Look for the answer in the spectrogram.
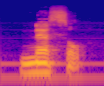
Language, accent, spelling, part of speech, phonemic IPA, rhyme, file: English, US, nestle, verb, /ˈnɛsəl/, -ɛsəl, En-us-nestle.ogg
- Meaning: 1. To settle oneself comfortably and snugly 2. To press oneself against another affectionately 3. To lie half-hidden or in shelter 4. To build or sit upon a nest 5. Of a bird: to look after its young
